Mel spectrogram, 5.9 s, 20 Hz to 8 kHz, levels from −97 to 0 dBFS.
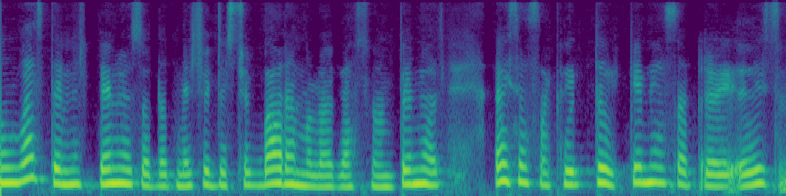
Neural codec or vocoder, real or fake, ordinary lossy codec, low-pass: codec, 16 kHz, 1 kbps, FreqCodec, larger model; fake; none; none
